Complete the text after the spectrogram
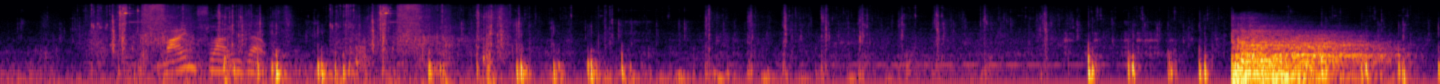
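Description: Footsteps thud quickly across a hard floor.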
